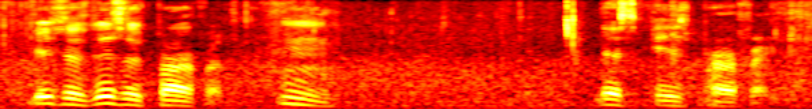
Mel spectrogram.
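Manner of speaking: talking with mouth full. Tasting a sandwich, the speaker keeps talking with mouth full. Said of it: "I know I shouldn't be talking with food in my mouth".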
